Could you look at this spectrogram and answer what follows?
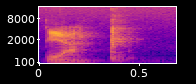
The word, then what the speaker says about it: Björk: Well, everyone who knows how it's properly pronounced calls it Björk, which is Icelandic for birch tree.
